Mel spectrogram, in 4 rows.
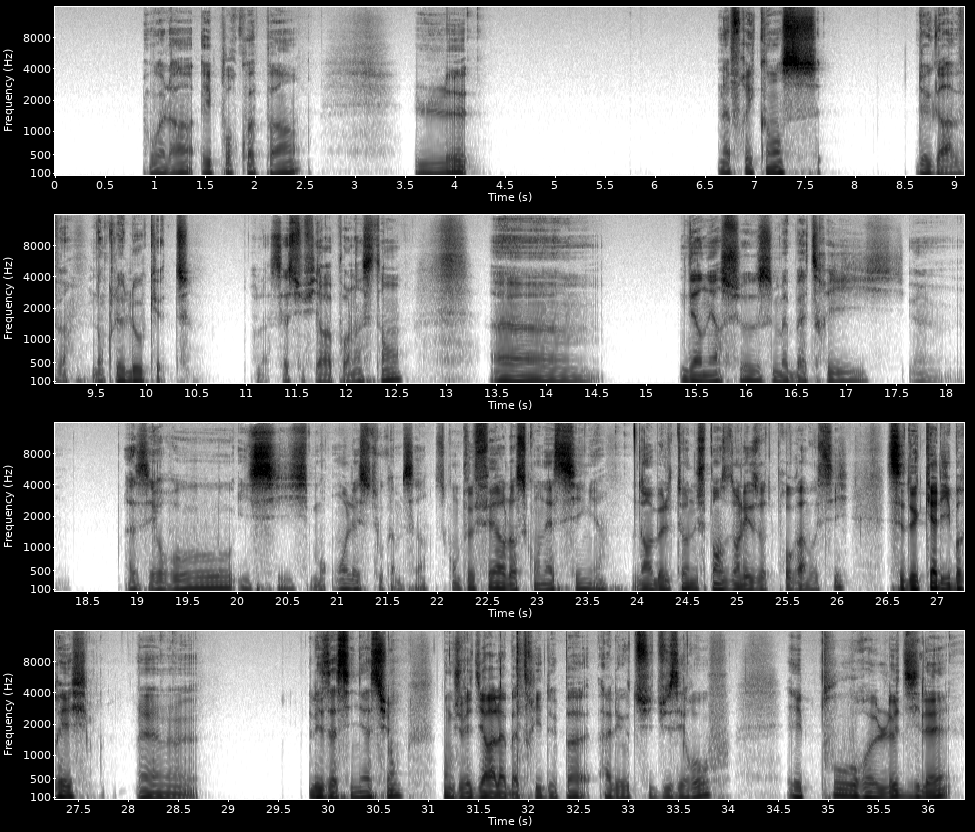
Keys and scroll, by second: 30.5 0, 31.9 Return.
